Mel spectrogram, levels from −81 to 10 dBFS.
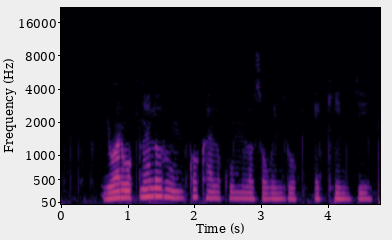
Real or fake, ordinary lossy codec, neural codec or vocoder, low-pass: fake; MP3, 64 kbps; vocoder, 48 kHz, 128 mel bands, Vocos; 19.8 kHz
